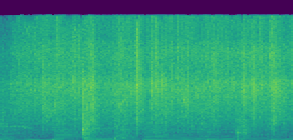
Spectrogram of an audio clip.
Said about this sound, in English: I want to cook the onion, the cabbage and the carrots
